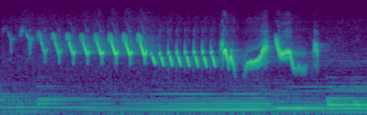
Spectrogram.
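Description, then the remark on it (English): A rose-breasted grosbeak perched in a maple tree sings in spring: a rapid series of bright, descending chirps followed by a few louder whistled phrases, clear over a faint steady hum in the background. “Several springs I've been serenaded by a rose breasted grosbeak perched in the tree while planting morning glories.”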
